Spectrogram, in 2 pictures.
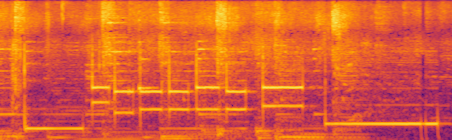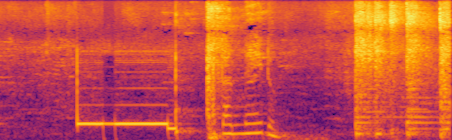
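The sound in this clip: A telephone number is dialed on a touch-tone keypad, producing a rapid run of many short beeps at differing pitches. Two long, steady tones follow.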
